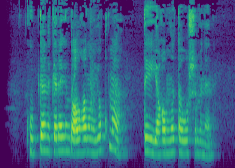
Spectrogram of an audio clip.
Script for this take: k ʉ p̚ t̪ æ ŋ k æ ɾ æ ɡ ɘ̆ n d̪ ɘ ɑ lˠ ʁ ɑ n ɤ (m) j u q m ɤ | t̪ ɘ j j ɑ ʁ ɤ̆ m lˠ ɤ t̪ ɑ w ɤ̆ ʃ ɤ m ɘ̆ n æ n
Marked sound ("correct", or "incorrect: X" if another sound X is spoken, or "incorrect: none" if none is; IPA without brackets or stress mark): incorrect: ɴ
